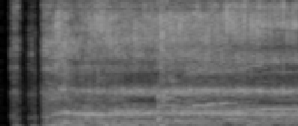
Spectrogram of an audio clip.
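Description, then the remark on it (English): A sleeping dog snorts: two short, sharp snuffs, then a long, loud, rasping snort that roars on steadily for nearly two seconds with no talking. “And of course, it doesn't fall asleep and just be a dog. It sleeps just like. Does it snort? Has apnea?”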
